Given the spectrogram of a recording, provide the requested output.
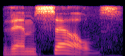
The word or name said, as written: themselves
